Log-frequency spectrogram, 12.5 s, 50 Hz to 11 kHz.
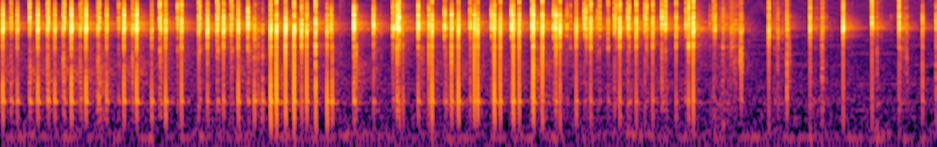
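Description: Fingers tap rapidly on a white Christmas bauble, producing a steady stream of sharp, bright clicks with almost no ring, centred high around 3.8 kHz. The tapping is dense for about ten seconds, then becomes sparser and slightly softer toward the end.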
